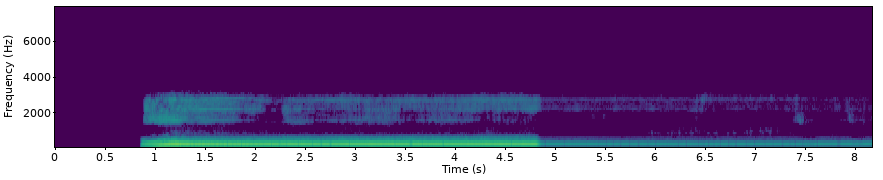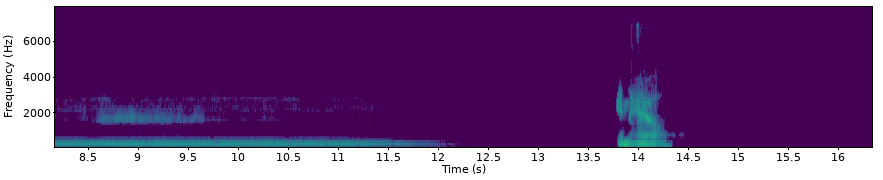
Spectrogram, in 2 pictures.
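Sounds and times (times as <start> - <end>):
speech: 0.8 - 1.2
person humming on the exhale: 0.9 - 11.9.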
